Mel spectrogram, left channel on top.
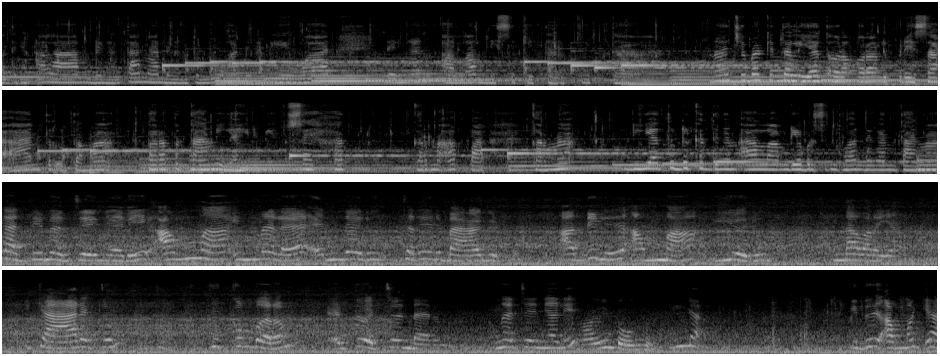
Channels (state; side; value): different; both; correlation 0.00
